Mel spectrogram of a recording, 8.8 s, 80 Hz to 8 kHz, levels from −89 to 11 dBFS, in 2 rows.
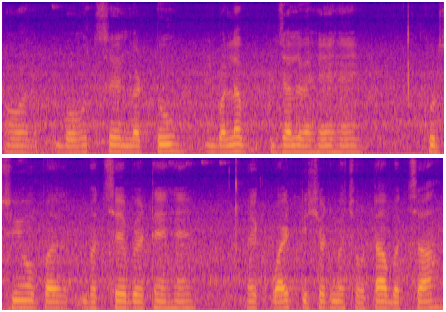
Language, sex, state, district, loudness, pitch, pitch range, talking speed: Hindi, male, Rajasthan, Bikaner, -19 LUFS, 130 Hz, 125-135 Hz, 145 wpm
